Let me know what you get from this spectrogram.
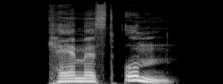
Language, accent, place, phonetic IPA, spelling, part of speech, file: German, Germany, Berlin, [ˌkɛːməst ˈʊm], kämest um, verb, De-kämest um.ogg
- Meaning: second-person singular subjunctive II of umkommen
